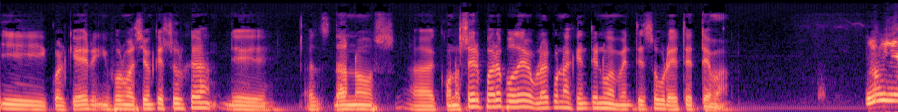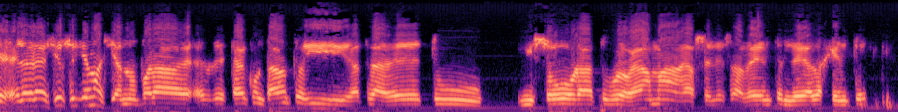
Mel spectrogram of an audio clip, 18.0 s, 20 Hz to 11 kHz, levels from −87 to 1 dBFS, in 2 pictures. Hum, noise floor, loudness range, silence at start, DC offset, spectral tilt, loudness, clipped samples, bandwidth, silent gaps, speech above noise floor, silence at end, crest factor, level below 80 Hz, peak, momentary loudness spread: none; -45 dBFS; 3 LU; 0 s; under 0.1%; -6.5 dB/octave; -14 LUFS; under 0.1%; 9 kHz; none; 30 dB; 0.1 s; 12 dB; -46 dBFS; -2 dBFS; 8 LU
